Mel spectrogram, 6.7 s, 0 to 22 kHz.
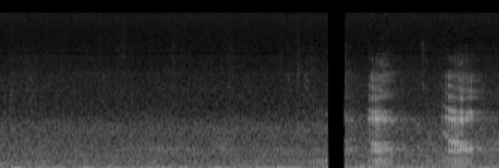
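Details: Rutting fallow deer in the Amsterdamse Waterleiding Duinen, 18 October 2021: after several seconds of quiet hiss, two hoarse, burp-like groans come about a second apart near the end.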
